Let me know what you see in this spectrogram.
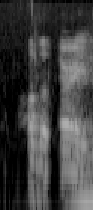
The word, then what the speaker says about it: Valéry: Yeah, Paul Valéry.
